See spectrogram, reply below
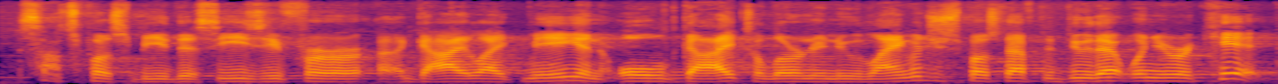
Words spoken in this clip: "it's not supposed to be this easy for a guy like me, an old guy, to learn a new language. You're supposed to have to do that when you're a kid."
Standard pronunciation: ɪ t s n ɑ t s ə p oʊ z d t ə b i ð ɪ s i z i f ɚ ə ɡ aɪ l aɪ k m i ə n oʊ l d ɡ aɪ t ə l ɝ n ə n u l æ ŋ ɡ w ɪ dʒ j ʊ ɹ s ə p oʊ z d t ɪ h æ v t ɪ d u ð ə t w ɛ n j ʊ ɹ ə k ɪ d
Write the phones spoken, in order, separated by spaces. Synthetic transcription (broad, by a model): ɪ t s n ɑ t s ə p oʊ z t ə b i ð ɪ s i z i f ɚ ə ɡ aɪ l aɪ k m i ə n oʊ l d ɡ aɪ t ə l ɝ n ə n u l æ ŋ ɡ w ɪ dʒ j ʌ ɹ s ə p oʊ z t ɪ h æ f t ɪ d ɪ ð ə t w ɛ n j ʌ ɹ ə k ɪ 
